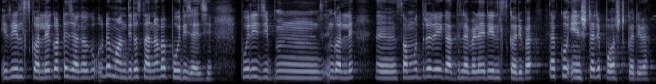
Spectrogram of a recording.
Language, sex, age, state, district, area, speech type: Odia, female, 18-30, Odisha, Balasore, rural, spontaneous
